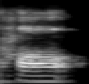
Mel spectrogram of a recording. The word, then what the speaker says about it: Hardt: that we've got Tina Hart with us have I pronounced your name correctly Tina absolutely it's that Germanic DT that always throws everyone off right right and we're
